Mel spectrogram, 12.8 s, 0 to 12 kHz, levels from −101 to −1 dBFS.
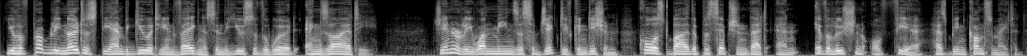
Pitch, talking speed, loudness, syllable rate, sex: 140 Hz, 155 wpm, -19 LUFS, 5.6 syllables/s, male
